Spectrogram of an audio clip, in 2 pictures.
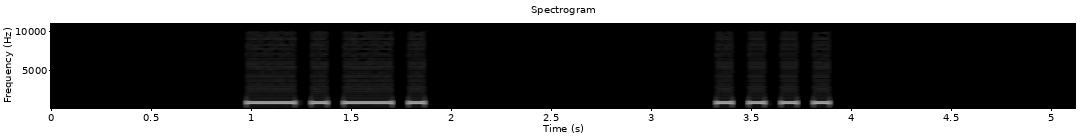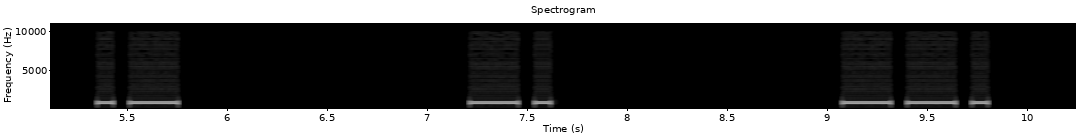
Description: Morse code, heard as a keyed tone, about 15 wpm, spaced as for 5 wpm, 800 Hz. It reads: CHANG
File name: Special INGs-mp3s / Special INGs-mp3s / SlowToFaster ing @10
